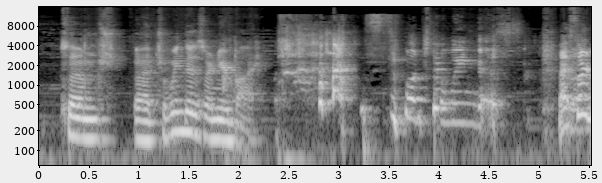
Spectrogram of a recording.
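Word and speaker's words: Chwingas: What Chewingas? That's their name. That's their name. I'm looking at the pronunciation guide.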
